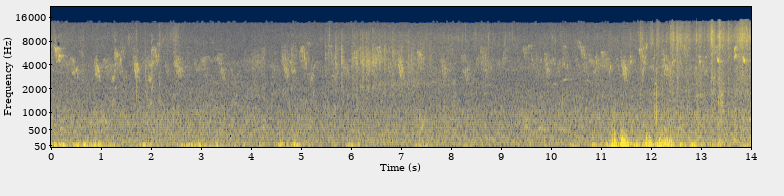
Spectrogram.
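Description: Small birds chirping, many short high calls throughout. Near the end come a few dull low thumps and rumbles, louder than the birds.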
